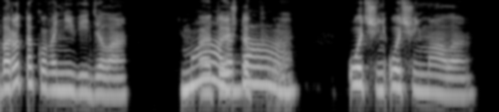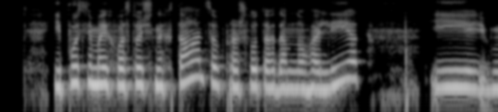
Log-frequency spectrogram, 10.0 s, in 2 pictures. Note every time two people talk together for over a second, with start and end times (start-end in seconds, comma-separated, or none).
none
